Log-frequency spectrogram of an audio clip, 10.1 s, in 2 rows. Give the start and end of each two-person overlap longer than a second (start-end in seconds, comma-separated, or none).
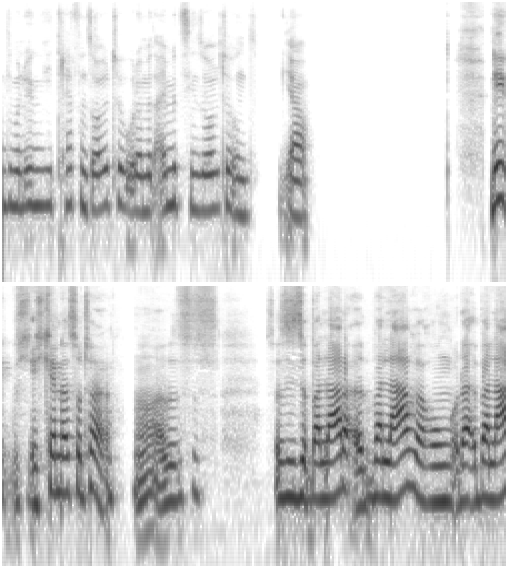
none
